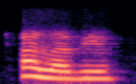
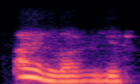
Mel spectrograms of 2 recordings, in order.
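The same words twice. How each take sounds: First: It is said flatly, without warm feeling. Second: It is said warmly, with sincere feeling. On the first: The feeling is not genuine. "Very different" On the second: The feeling is genuine. "there's some authenticity to it"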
